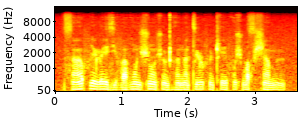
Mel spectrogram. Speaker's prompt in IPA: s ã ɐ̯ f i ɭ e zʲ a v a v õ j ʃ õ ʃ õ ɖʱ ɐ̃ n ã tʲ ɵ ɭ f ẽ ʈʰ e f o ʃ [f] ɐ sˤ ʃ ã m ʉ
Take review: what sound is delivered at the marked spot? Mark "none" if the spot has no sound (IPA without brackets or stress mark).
m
